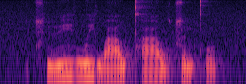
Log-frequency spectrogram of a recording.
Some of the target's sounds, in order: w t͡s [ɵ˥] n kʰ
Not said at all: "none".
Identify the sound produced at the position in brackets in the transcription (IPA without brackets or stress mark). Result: ɵ˥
